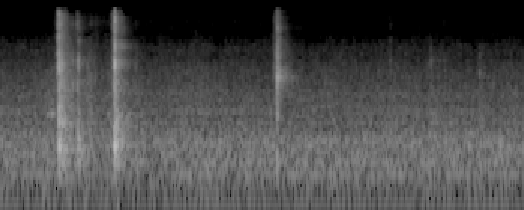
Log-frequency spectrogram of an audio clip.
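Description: Three short, sharp clicks, two close together about half a second and a second in and a third a little past two seconds: a clear plastic ruler and a dry-erase marker being set down on a hard surface.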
